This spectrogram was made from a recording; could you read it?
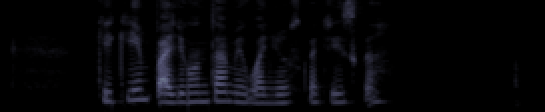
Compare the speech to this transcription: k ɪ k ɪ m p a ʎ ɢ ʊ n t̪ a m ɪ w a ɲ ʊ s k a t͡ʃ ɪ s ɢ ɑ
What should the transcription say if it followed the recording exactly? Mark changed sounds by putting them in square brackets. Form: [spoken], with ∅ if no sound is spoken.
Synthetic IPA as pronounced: k ɪ k ɪ m p a ʎ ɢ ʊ n t̪ a m ɪ w a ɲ ʊ s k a t͡ʃ ɪ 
